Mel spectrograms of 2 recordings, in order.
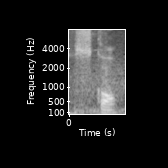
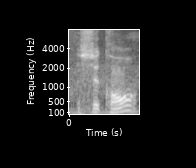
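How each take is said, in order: First: A vowel is dropped and the syllables merge. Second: Both syllables are pronounced fully with their vowels. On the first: "devient ce qu'on" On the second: "ce qu'on devient"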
